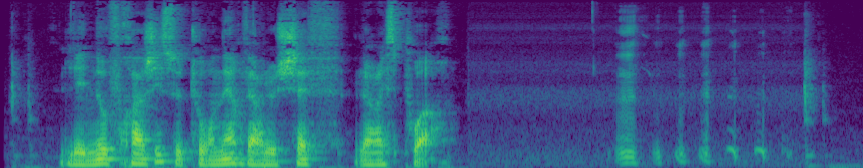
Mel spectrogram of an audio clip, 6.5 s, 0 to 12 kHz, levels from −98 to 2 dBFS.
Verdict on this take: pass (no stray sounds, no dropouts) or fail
fail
